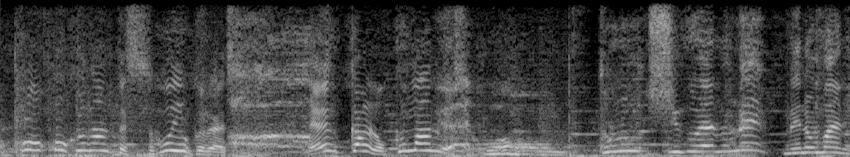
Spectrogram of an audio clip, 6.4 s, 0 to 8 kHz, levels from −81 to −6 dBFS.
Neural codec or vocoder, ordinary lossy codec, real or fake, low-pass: codec, 16 kHz, 2 kbps, FunCodec, trained on Chinese and English, 25 frames a second; none; fake; none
